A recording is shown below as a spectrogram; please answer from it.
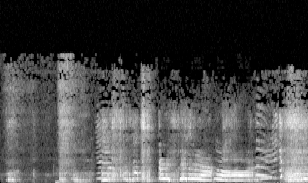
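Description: Cartoon dog's voice from the film trailer's soundtrack: a long whining, howling call in the second half, wavering and sliding down in pitch several times, after a few short sounds at the start.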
